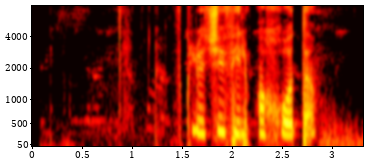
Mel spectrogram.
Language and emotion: Russian, neutral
